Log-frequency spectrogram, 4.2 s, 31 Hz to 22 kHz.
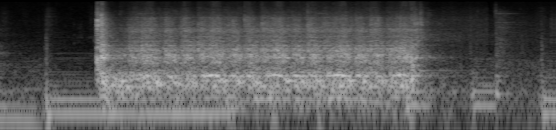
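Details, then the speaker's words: Wife's 1970 Morris Minor Traveller that broke down on last drive: starter cranks steadily about two and a half seconds but never fires; fuel pump heard working, spark being checked next; cranks but won't start. "I'd test if you leave a problem long enough whether it' just go away but no she still won't start"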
